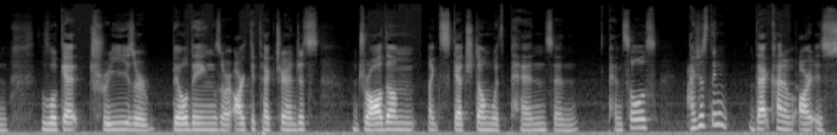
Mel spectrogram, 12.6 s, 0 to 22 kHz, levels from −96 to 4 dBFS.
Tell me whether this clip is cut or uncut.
uncut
